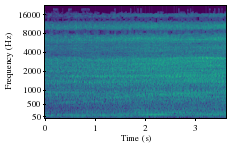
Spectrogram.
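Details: 2008 John Deere 5325 4x4 diesel tractor, about 1,300 hours, in near-new condition; smooth, even low diesel rumble at steady idle, no knocks or misses, normal idle.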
